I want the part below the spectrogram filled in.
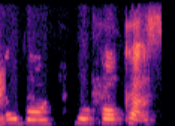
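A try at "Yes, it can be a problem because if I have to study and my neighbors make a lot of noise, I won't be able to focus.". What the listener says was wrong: Perfect. Thank you.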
